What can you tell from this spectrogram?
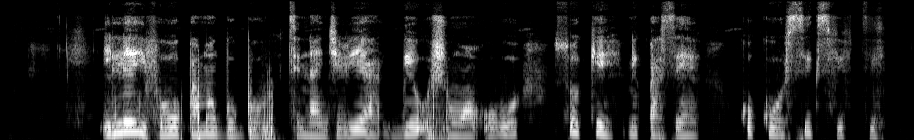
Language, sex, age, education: Yoruba, female, 15-29, tertiary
